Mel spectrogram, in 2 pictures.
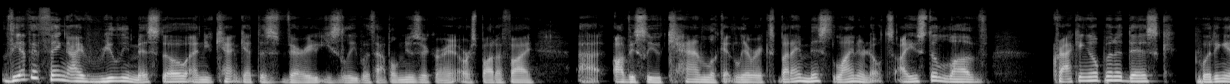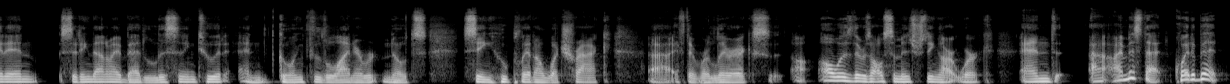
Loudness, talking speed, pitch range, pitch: -18 LUFS, 200 wpm, 105-130 Hz, 115 Hz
